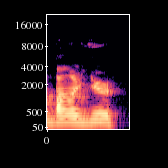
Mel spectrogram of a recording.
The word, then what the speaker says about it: banlieue: Dans banlieue, on a un E à la fin qu'on n'entend pas.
